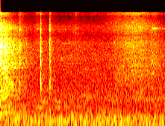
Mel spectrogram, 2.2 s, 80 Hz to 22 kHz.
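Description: A sharp click as the Yamaha XMAX 250's ignition switch is turned on, followed by a few fainter clicks under a steady low background noise.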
